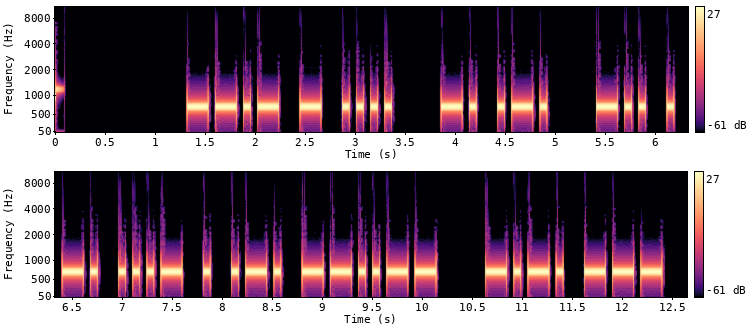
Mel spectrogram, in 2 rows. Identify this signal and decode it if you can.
Morse code, heard as a keyed tone, about 17 wpm, 700 Hz. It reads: QTH NR DENVER, CO
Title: K1USN SST QSO Practice 17wpm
